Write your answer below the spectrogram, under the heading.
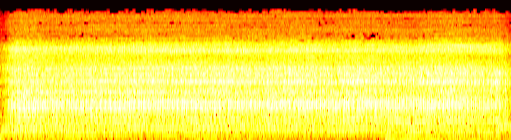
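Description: Cordless hammer drill running continuously in hammer mode, boring a mounting hole into a masonry ceiling. It holds a steady high pitch, sags slightly under load about four seconds in, and stops at the end as the hole is finished.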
